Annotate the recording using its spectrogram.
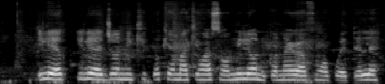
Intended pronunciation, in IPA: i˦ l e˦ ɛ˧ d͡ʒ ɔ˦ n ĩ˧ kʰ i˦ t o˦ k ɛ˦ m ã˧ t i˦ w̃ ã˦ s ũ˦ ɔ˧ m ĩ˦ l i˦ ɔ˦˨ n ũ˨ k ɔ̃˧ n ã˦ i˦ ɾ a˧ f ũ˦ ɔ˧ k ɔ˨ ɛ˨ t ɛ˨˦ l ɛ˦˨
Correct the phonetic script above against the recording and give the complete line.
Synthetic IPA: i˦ l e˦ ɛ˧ d͡ʒ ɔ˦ n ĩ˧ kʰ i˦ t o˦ k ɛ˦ m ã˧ k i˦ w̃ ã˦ s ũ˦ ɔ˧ m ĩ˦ l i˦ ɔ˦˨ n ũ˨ k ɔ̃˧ n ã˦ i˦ ɾ a˧ f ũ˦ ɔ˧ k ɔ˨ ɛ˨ t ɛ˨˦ l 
